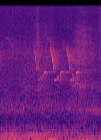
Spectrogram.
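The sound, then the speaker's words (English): A bird at a creek gives three sharp, high calls in quick succession. The calls sound fairly faint over a steady low rumble of background noise. “Squawk, squawk, angry squawk behind me.”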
